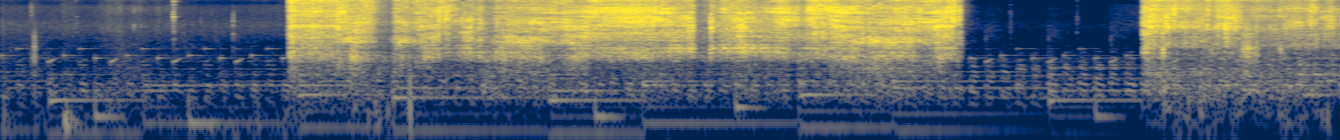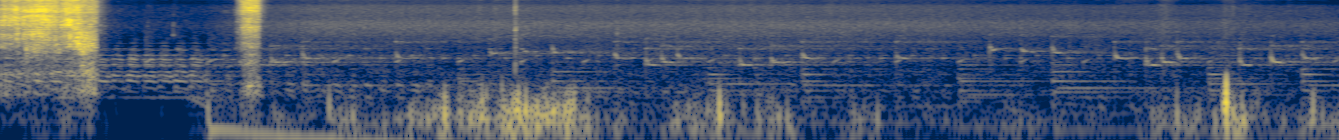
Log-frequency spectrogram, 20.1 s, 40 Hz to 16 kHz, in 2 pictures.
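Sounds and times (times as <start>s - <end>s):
background music: 0.0s - 20.0s
loud hissing spray: 2.2s - 7.2s, 8.6s - 10.8s, 11.8s - 12.1s.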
